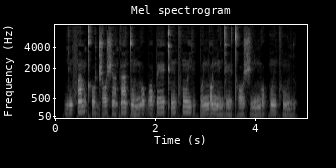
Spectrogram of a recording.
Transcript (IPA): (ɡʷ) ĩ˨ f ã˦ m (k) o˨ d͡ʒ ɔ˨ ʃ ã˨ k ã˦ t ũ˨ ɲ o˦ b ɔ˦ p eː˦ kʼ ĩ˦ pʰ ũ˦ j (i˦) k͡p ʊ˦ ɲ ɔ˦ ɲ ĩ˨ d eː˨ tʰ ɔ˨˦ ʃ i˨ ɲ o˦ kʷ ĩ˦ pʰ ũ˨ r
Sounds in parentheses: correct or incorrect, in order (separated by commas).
incorrect, incorrect, incorrect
